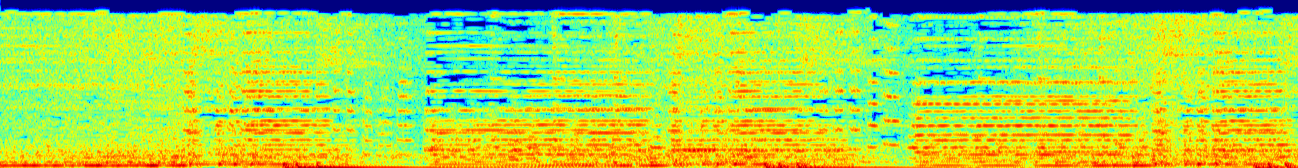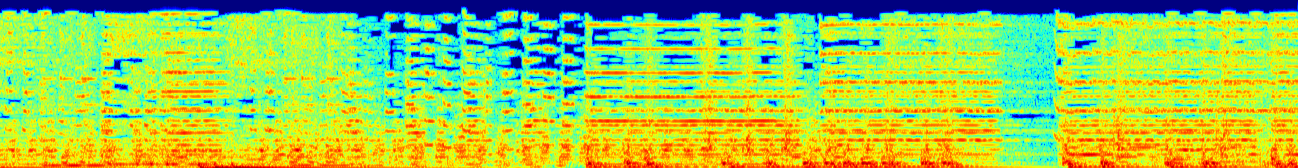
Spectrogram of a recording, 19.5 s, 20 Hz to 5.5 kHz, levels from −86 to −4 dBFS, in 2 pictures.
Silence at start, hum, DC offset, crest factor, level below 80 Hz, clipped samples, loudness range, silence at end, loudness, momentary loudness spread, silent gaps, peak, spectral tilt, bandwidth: 0 s; none; under 0.1%; 12 dB; -20 dBFS; under 0.1%; 3 LU; 0 s; -13 LUFS; 5 LU; none; 0 dBFS; -6 dB/octave; 5.4 kHz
